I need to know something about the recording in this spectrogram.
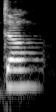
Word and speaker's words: dent: Alors, premier mot, on a une dent. Ça s'écrit D-E-N-T. Alors, un petit truc pour te rappeler qu'il y a un T muet à la fin du mot dent.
